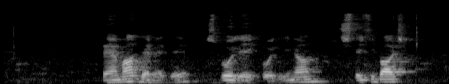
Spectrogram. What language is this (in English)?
Kurdish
